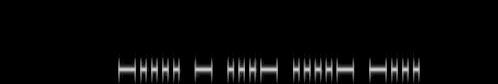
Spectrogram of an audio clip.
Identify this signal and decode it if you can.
Morse code, heard as a keyed tone, about 22 wpm, 700 Hz. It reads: 6TV4B
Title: Five Challenging Letter-Number Combinations 22wpm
